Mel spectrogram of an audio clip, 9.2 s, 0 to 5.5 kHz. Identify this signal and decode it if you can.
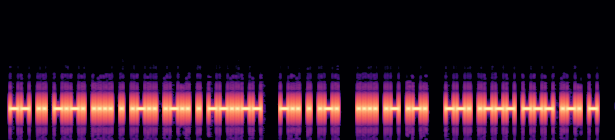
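Morse code, heard as a keyed tone, about 29 wpm, 600 Hz. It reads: MICHELLE, DER HAR GJORT
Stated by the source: Fast (QRQ) Morse at 29 wpm, from CW med Gnister.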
